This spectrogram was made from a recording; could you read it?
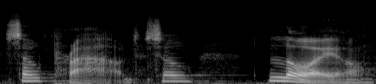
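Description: A man's voice: mid-range voice, sing-song, measured pace, a bit bright, voice pushed up, full character voice. A man voicing a mad, gleefully malicious chaos creature in a storybook, theatrical, taunting and crooning. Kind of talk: dramatic storybook character reading.

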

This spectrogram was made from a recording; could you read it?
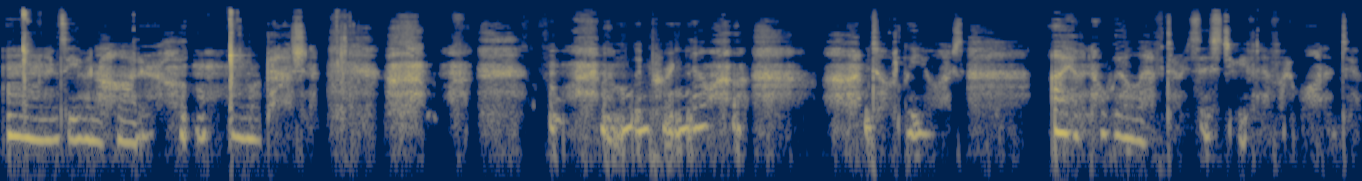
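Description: A woman whispering in a breathy, airy voice, in a sultry, intimate adult audio roleplay style with lingering, sighing delivery. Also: mid-range voice, a little slow, pauses often.

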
